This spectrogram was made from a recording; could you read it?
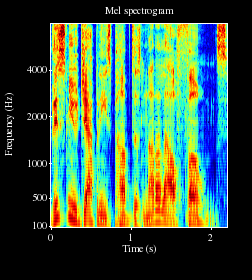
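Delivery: synthetic text-to-speech ai narrator voiceover. Imagining an online video about a Japanese pub, in a TikTok AI voice. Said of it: "a TikTok video with an A I voice going".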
